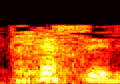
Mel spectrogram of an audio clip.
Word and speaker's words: chesed: Chesed. Love that word. H-E-S-E-D. Chesed. You got to spit to be a good Hebrew and say it right.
